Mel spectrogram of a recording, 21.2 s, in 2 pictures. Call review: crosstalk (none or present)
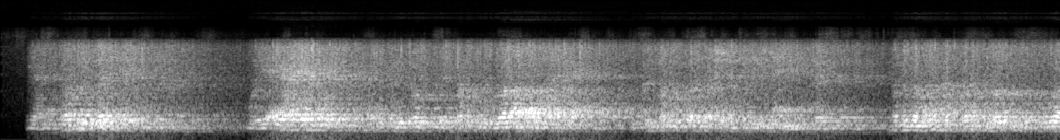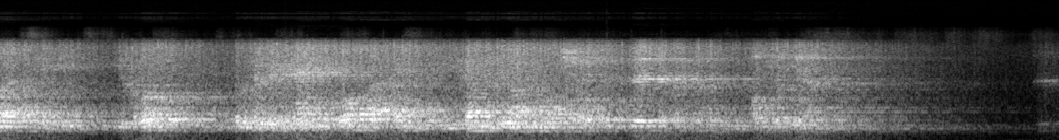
present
